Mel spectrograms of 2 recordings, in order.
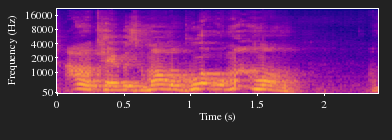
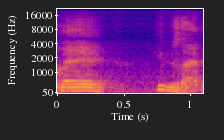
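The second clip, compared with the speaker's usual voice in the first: normal talking voice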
